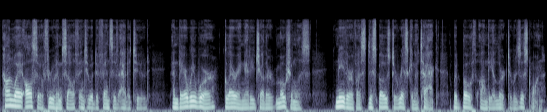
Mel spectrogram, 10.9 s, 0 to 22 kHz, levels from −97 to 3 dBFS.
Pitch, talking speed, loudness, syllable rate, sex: 110 Hz, 180 wpm, -20 LUFS, 5.9 syllables/s, male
